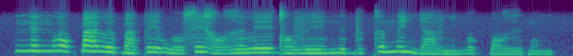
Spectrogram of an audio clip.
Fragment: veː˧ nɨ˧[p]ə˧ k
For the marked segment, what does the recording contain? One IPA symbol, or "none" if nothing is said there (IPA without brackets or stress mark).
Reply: b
